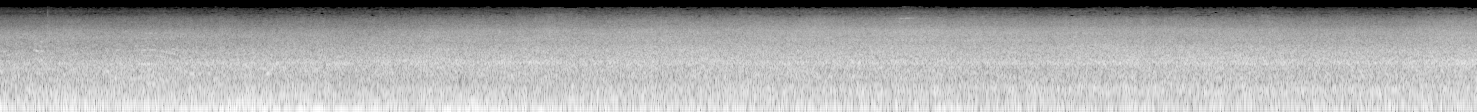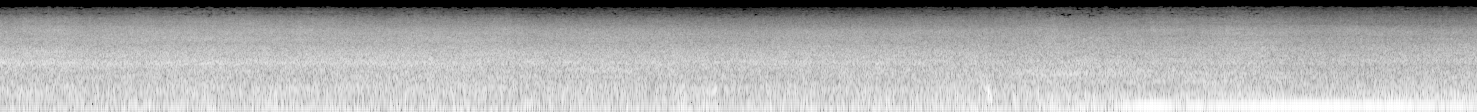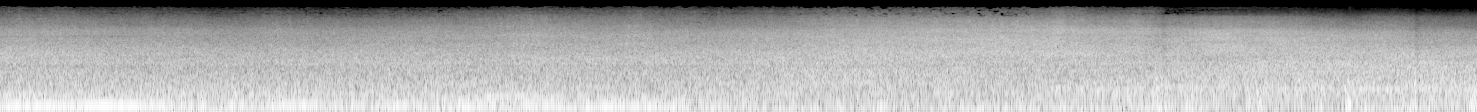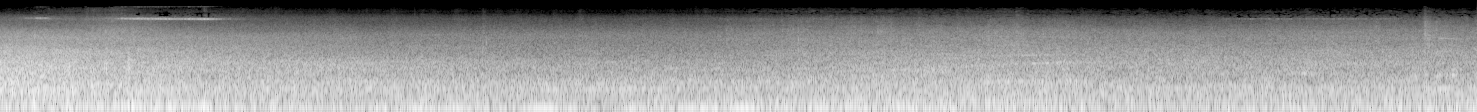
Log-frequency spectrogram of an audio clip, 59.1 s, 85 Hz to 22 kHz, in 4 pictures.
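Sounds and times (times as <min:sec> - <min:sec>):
tyres hissing on wet road: 0:00.9 - 0:49.0.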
